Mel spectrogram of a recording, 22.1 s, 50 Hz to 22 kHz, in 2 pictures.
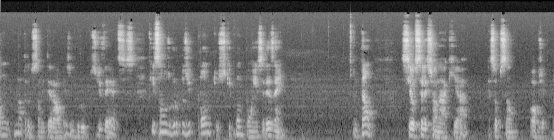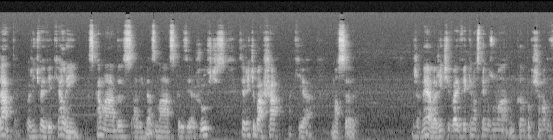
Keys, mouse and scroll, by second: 3.3-4.0 ctrl+middle drag, 4.3-4.8 ctrl+shift+middle drag, 5.4-6.2 ctrl+middle drag, 8.9 click, 13.3 middle click, 14.5-15.5 middle drag, 15.7 middle click, 16.7-17.8 middle drag, 18.0-18.7 middle drag.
